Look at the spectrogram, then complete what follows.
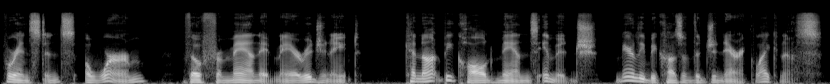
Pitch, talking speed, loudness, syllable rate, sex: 100 Hz, 150 wpm, -19 LUFS, 5.4 syllables/s, male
